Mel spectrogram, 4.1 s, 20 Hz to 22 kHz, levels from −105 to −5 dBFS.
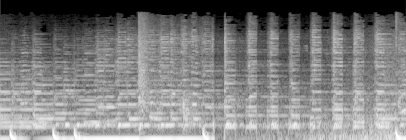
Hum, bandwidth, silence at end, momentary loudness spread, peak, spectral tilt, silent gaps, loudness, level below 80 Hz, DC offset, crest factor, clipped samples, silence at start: none; 13 kHz; 0 s; 6 LU; 0 dBFS; -5 dB/octave; none; -15 LUFS; -14 dBFS; under 0.1%; 12 dB; under 0.1%; 0 s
